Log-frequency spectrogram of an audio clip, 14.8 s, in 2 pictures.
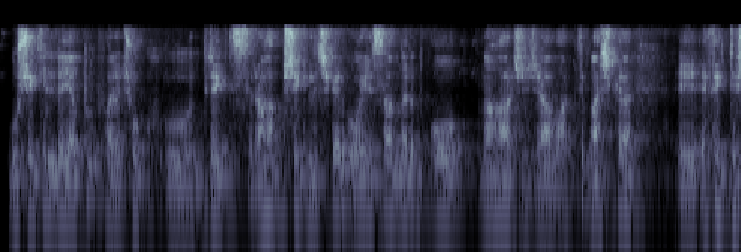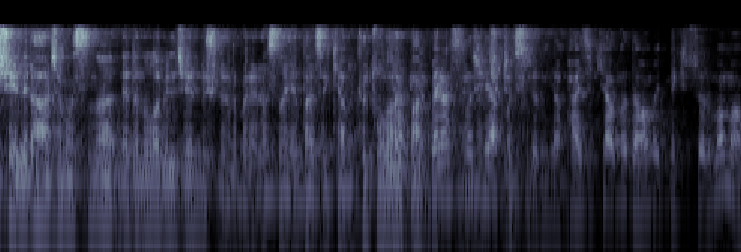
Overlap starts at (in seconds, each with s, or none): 11.3 s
